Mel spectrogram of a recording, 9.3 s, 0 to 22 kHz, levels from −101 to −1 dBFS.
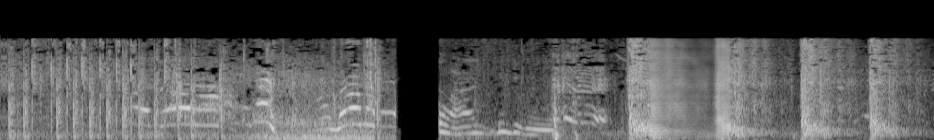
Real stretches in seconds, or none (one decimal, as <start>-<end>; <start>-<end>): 0.0-6.5; 7.3-9.3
